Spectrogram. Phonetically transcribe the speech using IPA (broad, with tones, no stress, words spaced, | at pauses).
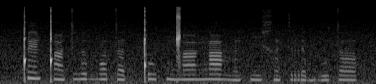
ǃɛ̃˦ǃɑ̃˨tɦə˦ bɔ˦t ʌ˨tǃu˦t ŋ͡ǁɑ̃˦ ŋɑ˦ ɦə̃˨ ki˨xə̃˨t rə˨bʱu˨tʌ˦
